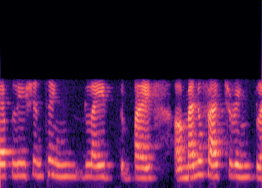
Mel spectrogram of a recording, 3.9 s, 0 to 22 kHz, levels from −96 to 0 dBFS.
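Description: Speech carried over a telephone path that sounds like G.711 coding, with the usual narrow line band, has two kinds of fault. Packet loss with pitch repetition occurs twice. From 0.70 to 0.72 s a 20 ms gap, which fits a single lost packet, was bridged by the receiver repeating the last pitch period, so the sound briefly holds with a slight buzz. From 2.52 to 2.56 s a 40 ms gap, consistent with two consecutive lost packets, gets the same treatment for longer, giving a held, buzzy stretch as the repeated cycle fades before the speech resumes. A loudspeaker feedback squeal runs from 1.05 to 2.28 s. A microphone picked up the loudspeaker it was feeding, and around 4.2 kHz the loop gain exceeded one, so that frequency reinforced itself on every pass. It swells over roughly the first 0.7 s into a steady, piercing tone that ends up a few dB louder than the speech.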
